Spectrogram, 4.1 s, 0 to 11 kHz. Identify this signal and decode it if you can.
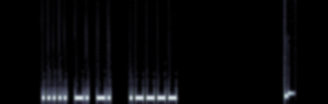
Morse code, heard as a keyed tone, about 36 wpm, 700 Hz. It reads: 5NN 1
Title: CQ WW DX Contest Exchange Encore - 35wpm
